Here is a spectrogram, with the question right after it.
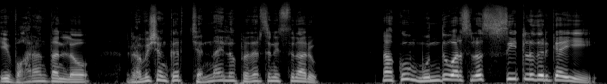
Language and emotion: Telugu, happy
